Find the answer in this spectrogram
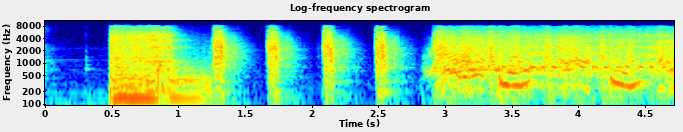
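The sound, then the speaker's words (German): A homemade steam locomotive contraption, like a rolling washing machine with a stovepipe, starts up with a loud hiss, then four rhythmic chuffing bursts, before settling into a steady, roaring rush with a wavering whine underneath. No one speaks. “Jetzt ist meine dreidimensionale dynamische Dampflok fertig. Sie ist fast so schnell wie ein Flugzeug.”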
